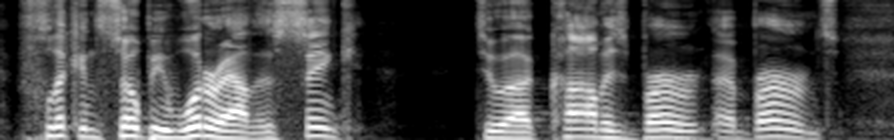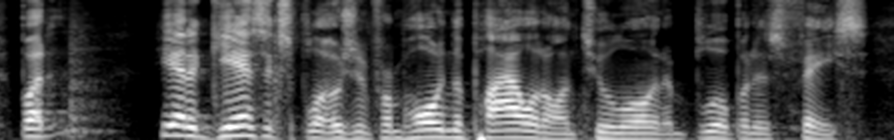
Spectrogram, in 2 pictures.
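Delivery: usual speaking voice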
